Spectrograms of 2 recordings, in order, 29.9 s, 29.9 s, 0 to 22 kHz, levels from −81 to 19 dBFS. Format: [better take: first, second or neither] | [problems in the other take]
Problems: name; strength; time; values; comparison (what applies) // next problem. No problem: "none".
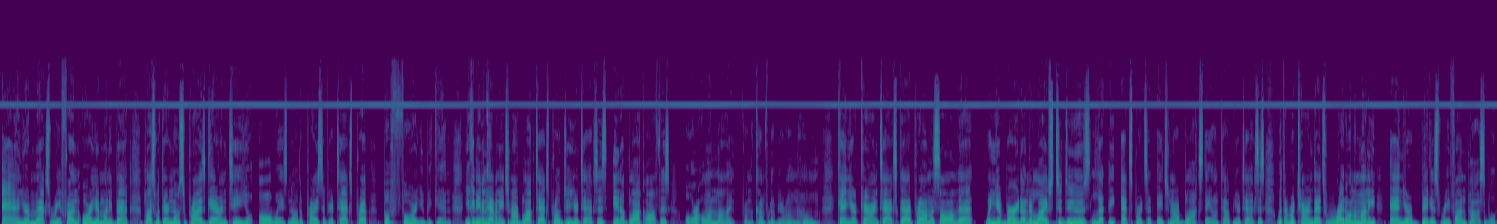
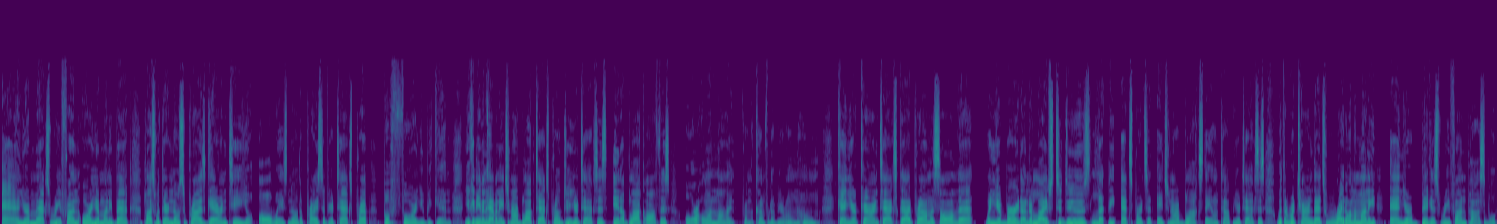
second | high-pitched whine; faint; throughout; 12 kHz, 20 dB below the speech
